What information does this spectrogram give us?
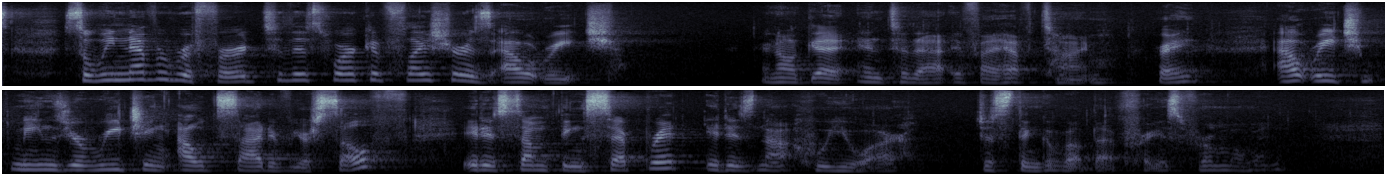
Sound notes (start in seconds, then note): none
